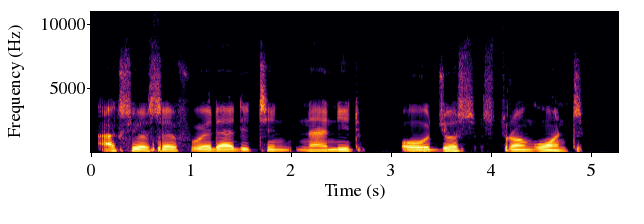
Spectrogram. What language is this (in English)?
Nigerian Pidgin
